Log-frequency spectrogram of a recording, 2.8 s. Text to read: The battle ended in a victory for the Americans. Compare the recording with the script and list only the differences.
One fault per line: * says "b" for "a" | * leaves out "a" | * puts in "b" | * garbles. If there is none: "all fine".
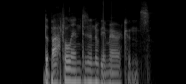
* leaves out "victory for"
